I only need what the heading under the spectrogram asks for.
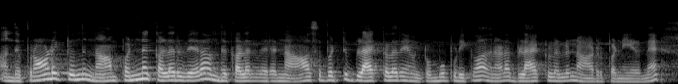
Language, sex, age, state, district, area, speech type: Tamil, female, 30-45, Tamil Nadu, Tiruppur, urban, spontaneous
